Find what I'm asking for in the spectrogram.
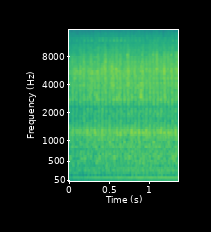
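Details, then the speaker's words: Volvo Penta KAD32 marine diesel with DP290 outdrive, which runs warm at full throttle (pump timing suspected retarded): steady, even low diesel thrum at idle with no misses or knocks; healthy idle. "sounds like an engine running looks right to me"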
